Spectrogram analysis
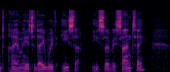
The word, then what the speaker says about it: Vasanti: This is John Drew here from Elevated Planet, and I am here today with Isa Visante. Is that pronounced correctly? Is that Visante, Isa? It's Vasanti.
